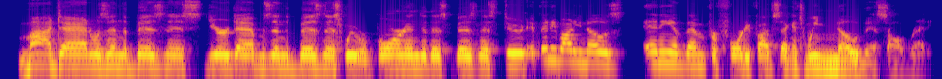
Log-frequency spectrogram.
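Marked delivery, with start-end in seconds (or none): 0.2-5.0 put-on babbling old man voice, higher pitched. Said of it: "sounded like a babbling old man".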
